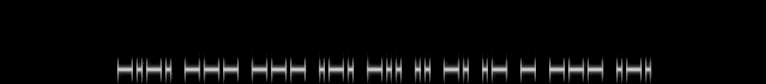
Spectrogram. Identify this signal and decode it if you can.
Morse code, heard as a keyed tone, about 25 wpm, 700 Hz. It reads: COORDINATOR
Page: morse-code-ninja-practice-25wpm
